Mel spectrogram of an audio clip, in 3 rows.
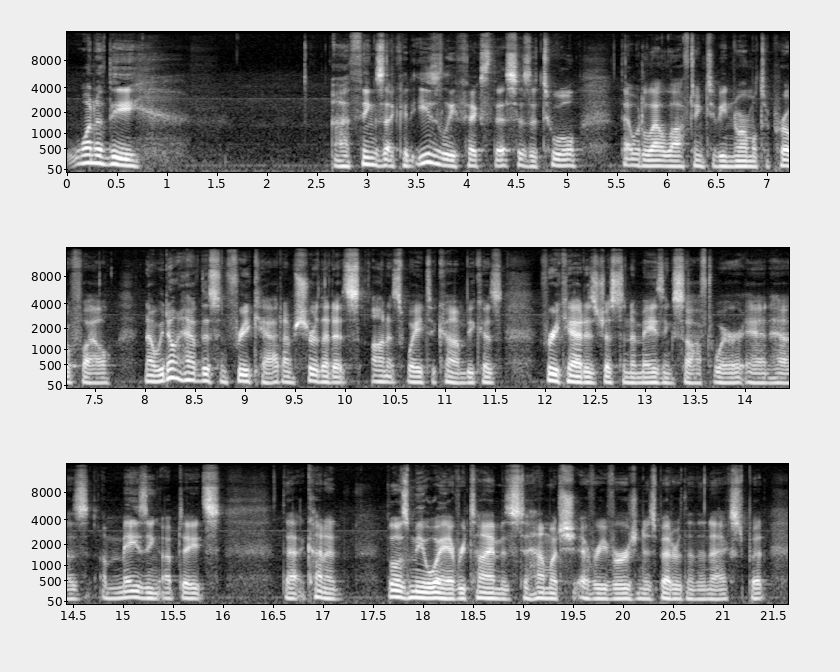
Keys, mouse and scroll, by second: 20.3-20.6 scroll up 2.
